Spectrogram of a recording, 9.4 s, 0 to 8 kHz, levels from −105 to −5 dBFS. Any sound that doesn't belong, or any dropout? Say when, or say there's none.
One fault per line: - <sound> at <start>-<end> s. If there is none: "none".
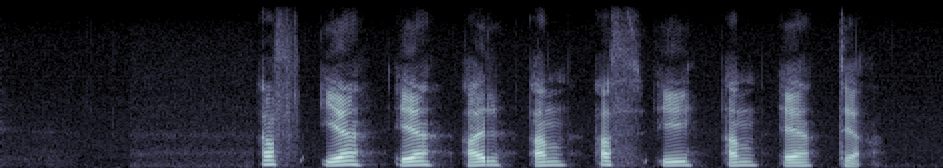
none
